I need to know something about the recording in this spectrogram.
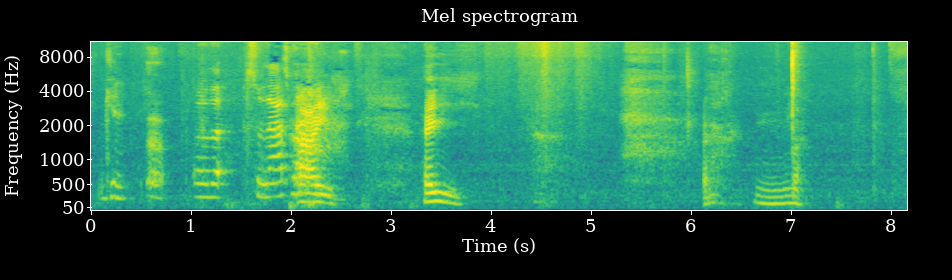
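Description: A young boy talks and laughs close by.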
